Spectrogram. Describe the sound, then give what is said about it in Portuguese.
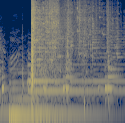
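Neighbours break the window pane of a house in Brazil; the glass shatters with a sharp, loud crash, followed by a bright tinkling spray of falling shards that trails off over a couple of seconds against a low steady hum. “Mas ela chegou no seu limite quando vizinhos quebraram a vidraça de sua casa e ameaçaram a integridade física dos seus filhos.”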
